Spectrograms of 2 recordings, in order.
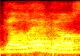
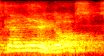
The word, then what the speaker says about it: Gallegos: But then she pronounced my last name Gallegos, and it's Gallegos. So I corrected her and I said it's Gallegos.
